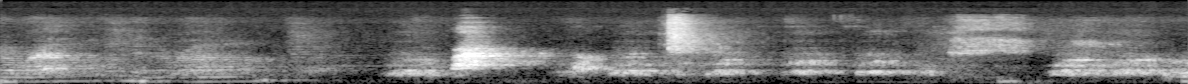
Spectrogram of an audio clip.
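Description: Puppies yip and bark in a lively neighbourhood in Mexico, several high, choppy barks and whimpers layered over one another at a moderate distance while a person talks.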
